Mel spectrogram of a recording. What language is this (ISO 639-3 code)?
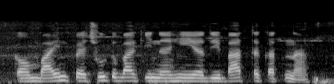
bho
